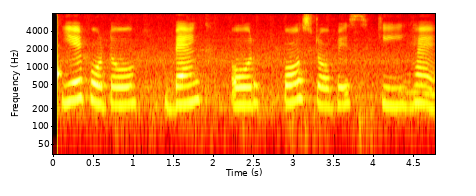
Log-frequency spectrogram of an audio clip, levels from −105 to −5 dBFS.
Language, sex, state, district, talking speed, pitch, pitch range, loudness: Hindi, female, Haryana, Rohtak, 100 wpm, 240 Hz, 230-255 Hz, -22 LUFS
